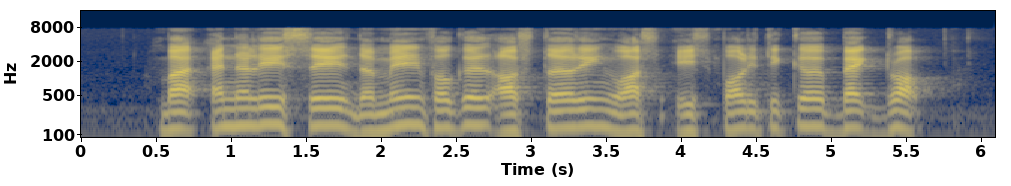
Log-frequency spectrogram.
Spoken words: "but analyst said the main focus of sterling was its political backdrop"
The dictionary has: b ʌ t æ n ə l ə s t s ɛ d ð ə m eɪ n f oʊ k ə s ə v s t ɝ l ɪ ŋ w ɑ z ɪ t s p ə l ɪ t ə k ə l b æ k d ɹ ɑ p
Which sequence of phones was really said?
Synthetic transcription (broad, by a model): b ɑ t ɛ n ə l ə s s ɛ d ə m eɪ n f oʊ k ə s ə f s t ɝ ɪ ŋ w ɑ s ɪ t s p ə l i t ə k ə l b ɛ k d ɹ ɑ p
